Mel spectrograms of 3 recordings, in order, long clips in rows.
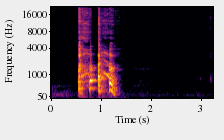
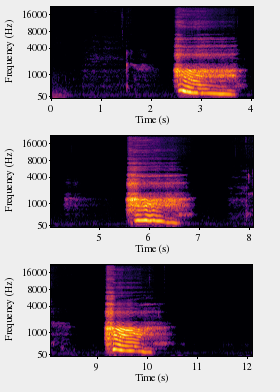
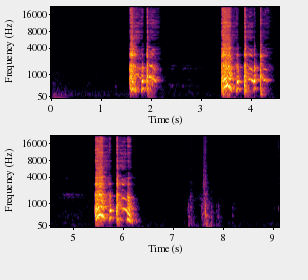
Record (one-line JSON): {"cough_length": "3.2 s", "cough_amplitude": 32768, "cough_signal_mean_std_ratio": 0.32, "exhalation_length": "12.1 s", "exhalation_amplitude": 29256, "exhalation_signal_mean_std_ratio": 0.41, "three_cough_length": "9.1 s", "three_cough_amplitude": 32767, "three_cough_signal_mean_std_ratio": 0.35, "survey_phase": "beta (2021-08-13 to 2022-03-07)", "age": "65+", "gender": "Female", "wearing_mask": "No", "symptom_none": true, "smoker_status": "Never smoked", "respiratory_condition_asthma": false, "respiratory_condition_other": false, "recruitment_source": "REACT", "submission_delay": "5 days", "covid_test_result": "Negative", "covid_test_method": "RT-qPCR"}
